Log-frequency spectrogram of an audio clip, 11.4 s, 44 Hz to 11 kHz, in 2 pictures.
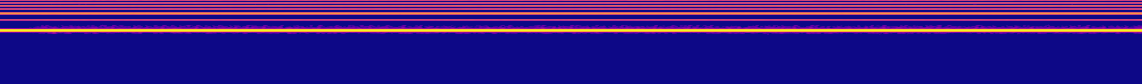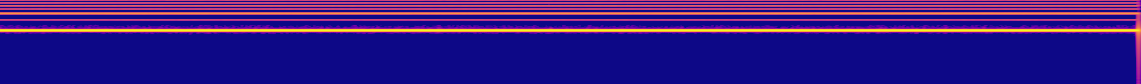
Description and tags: Doepfer A-110-1 VCO Triangle - F#6
Sample of the Doepfer A-110-1 triangle output.
Captured using a RME Babyface and Cubase.
A-100, A-110-1, analog, analogue, basic-waveform, electronic, Eurorack, modular, multi-sample, oscillator, raw, sample, synthesizer, triangle, triangle-wave, triangular, VCO, wave, waveform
